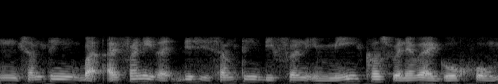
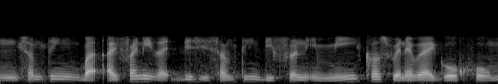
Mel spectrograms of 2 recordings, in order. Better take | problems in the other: second | room echo; dies away in 0.3 s

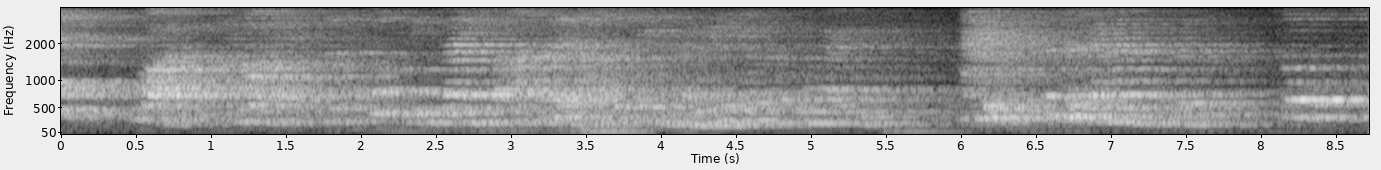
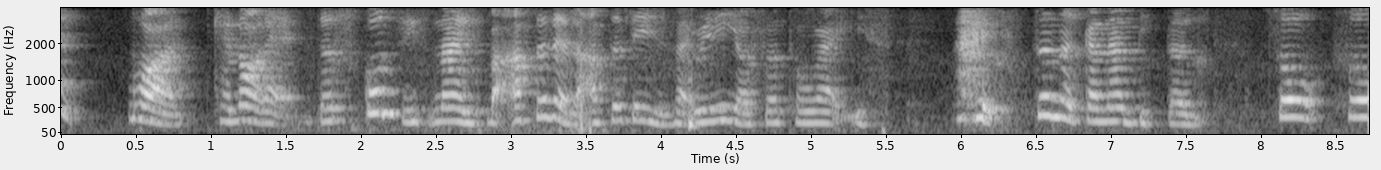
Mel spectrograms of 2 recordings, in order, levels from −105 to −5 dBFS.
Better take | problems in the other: second | room echo; dies away in 2.2 s

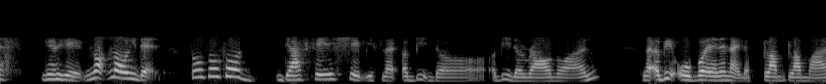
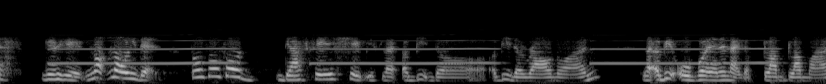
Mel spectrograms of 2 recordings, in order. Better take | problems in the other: first | background sound (Wind instrument, woodwind instrument); 12 dB below the speech // room echo; dies away in 0.2 s

